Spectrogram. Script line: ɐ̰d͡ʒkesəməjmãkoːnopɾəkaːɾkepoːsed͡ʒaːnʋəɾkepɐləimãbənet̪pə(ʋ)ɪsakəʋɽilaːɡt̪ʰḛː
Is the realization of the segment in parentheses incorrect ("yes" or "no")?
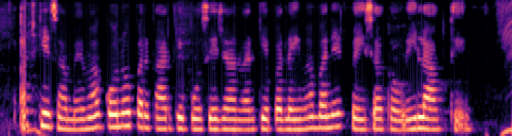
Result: yes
